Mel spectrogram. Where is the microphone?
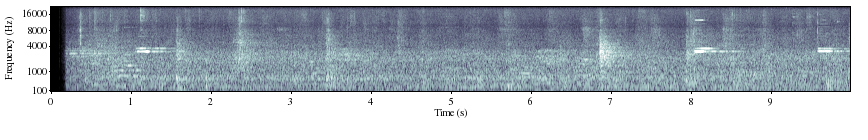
in a subway station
